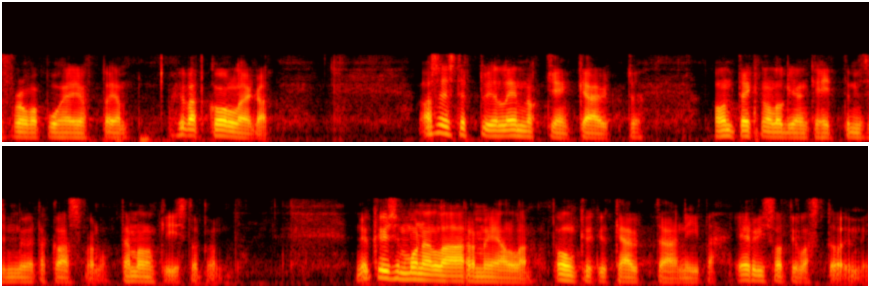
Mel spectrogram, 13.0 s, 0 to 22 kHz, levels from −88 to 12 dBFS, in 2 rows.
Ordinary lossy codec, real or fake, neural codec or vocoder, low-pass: none; fake; codec, 16 kHz, 4.8 kbps, FACodec; 5.4 kHz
